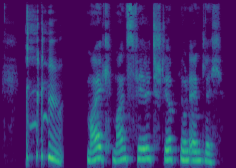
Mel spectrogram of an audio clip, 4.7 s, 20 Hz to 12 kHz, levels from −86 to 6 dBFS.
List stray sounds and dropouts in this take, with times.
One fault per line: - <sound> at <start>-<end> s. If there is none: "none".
- throat clearing at 0.5-1.3 s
